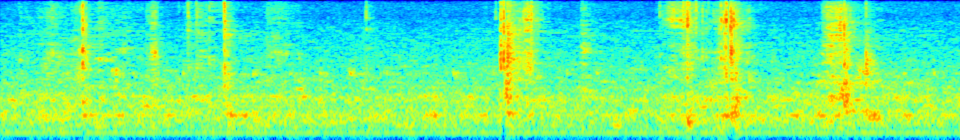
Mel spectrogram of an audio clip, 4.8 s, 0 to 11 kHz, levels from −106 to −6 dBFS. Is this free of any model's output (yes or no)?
yes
